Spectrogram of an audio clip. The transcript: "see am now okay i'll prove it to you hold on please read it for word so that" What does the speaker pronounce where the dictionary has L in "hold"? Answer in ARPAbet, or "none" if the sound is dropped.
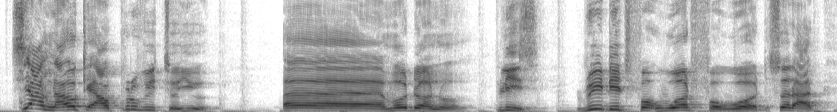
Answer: none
